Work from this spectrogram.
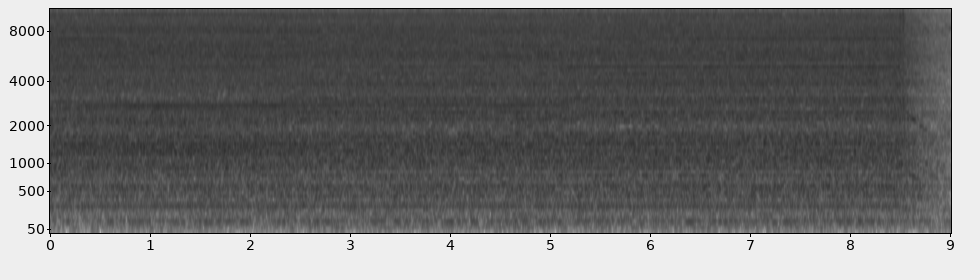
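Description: A hair dryer blows steadily and loudly to dry paint on a T-shirt, its constant airy roar running uninterrupted before cutting off at the very end, with no voices.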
